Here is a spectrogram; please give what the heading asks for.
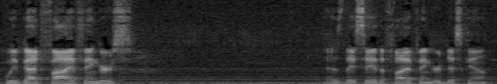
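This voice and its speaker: A man's voice: mid-range voice, steady tone, unhurried, background noise. A man chatting casually while leading a drawing lesson to a live audience, greeting viewers by name along the way. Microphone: tablet microphone.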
